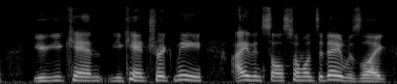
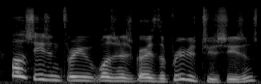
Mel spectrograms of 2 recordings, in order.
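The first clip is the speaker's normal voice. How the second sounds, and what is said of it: Mocking dumb-sounding voice. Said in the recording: “doing a dumb voice. ... It was just me putting a tweet voice.”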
